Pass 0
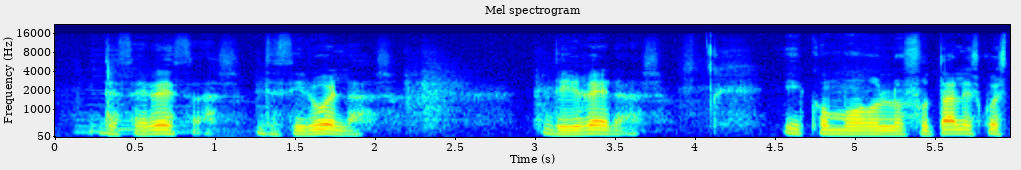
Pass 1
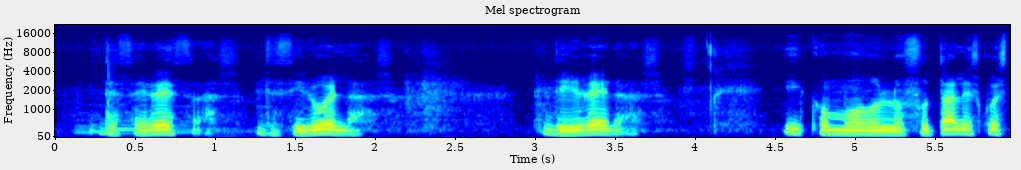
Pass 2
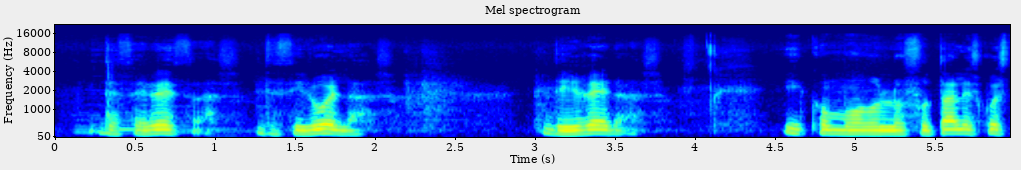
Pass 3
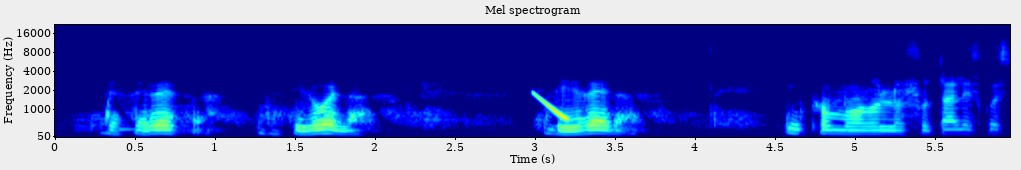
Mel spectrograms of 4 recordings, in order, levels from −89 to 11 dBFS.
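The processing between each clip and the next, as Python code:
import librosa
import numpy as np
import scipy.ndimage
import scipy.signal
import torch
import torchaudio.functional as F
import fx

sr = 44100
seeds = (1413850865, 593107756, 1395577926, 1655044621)

y1 = fx.graphic_eq_15(x, sr, hz=(250, 630, 4000, 10000), db=(8, -4, -8, 6))
y1 = F.gain(torch.from_numpy(y1), -8.0).numpy()
y2 = fx.doubler(y1, sr, ms=24.0, db=-12.0)
y3 = fx.env_phaser(y2, sr, low_hz=150.0, high_hz=4800.0, full_db=-27.5)
y3 = fx.spec_paint(y3, sr, seeds[0], shape='fall', start_s=2.97, length_s=0.23, low_hz=630.0, high_hz=1900.0, level_db=-26.0)
y3 = fx.filter_sweep_bandpass(y3, sr, from_hz=760.0, to_hz=5400.0, start_s=4.5, end_s=5.97, q=2.1)
y3 = F.gain(torch.from_numpy(y3), -1.0).numpy()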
